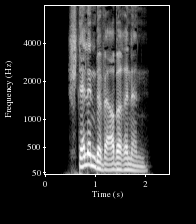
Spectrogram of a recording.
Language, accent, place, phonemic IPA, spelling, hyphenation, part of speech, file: German, Germany, Berlin, /ˈʃtɛlənbəˌvɛʁbɐn/, Stellenbewerbern, Stel‧len‧be‧wer‧bern, noun, De-Stellenbewerbern.ogg
- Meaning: dative plural of Stellenbewerber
